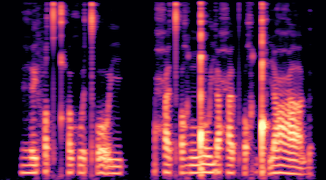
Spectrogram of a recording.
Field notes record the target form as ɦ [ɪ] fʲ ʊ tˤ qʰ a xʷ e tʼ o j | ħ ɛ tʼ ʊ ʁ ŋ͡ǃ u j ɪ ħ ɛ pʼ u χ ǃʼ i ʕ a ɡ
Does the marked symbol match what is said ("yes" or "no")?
yes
